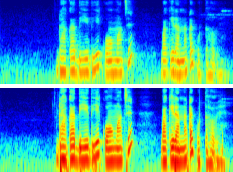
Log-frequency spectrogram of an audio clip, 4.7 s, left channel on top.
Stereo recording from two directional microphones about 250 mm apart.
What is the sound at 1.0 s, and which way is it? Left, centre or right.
Speech, right.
